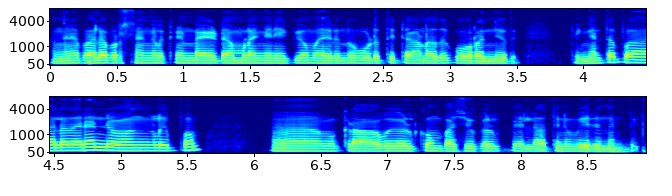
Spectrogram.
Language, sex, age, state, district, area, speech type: Malayalam, male, 30-45, Kerala, Wayanad, rural, spontaneous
